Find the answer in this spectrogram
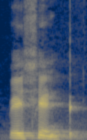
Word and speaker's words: patient: पेशेंट, PATIENT, पेशेंट. Next TIO we pronunciation hair से.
